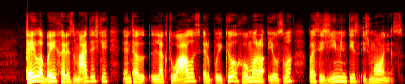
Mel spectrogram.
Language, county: Lithuanian, Kaunas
